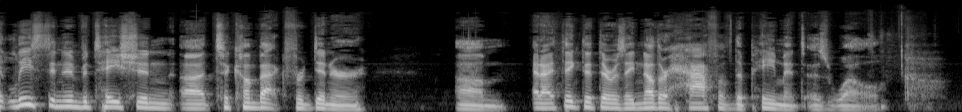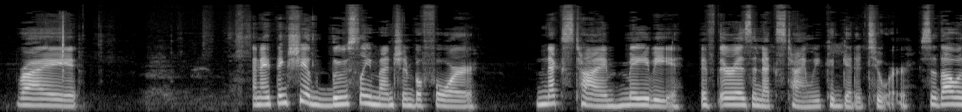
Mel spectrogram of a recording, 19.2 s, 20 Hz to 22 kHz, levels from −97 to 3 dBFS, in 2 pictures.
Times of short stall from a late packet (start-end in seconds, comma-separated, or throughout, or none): none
